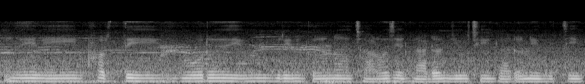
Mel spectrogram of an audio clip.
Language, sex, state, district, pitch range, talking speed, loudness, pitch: Gujarati, female, Gujarat, Gandhinagar, 135-145 Hz, 145 wpm, -17 LUFS, 140 Hz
